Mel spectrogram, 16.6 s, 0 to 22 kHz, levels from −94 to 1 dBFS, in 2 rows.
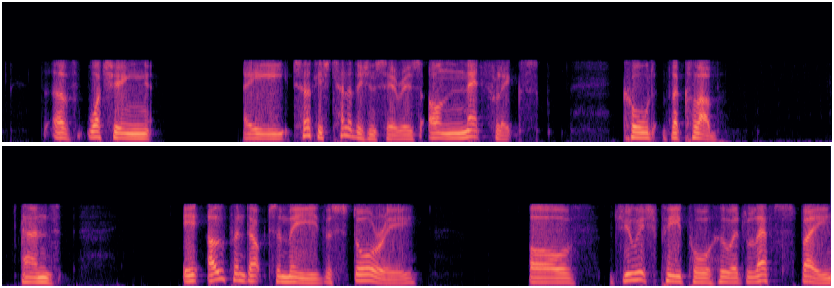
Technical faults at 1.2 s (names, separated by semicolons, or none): G.726 ADPCM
